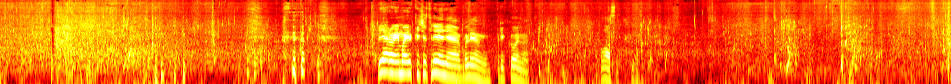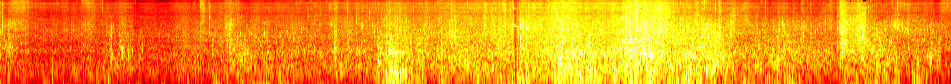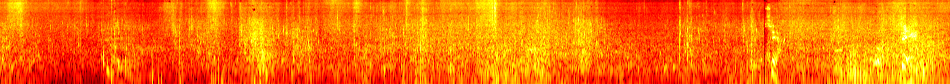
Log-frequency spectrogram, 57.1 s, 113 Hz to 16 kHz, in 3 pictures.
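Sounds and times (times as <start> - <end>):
paddle strokes splashing: 0.0 - 57.0
water rushing around boat: 0.0 - 57.0.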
